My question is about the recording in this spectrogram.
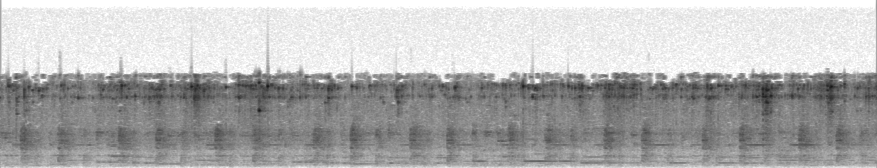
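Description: Metal coins on a belly-dance hip scarf jingling in quick, irregular shakes as a child dances, over faint background music.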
